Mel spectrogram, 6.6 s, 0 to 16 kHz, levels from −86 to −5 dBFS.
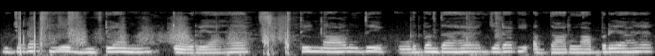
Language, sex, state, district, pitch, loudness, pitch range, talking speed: Punjabi, male, Punjab, Kapurthala, 205 Hz, -21 LUFS, 180-210 Hz, 190 wpm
